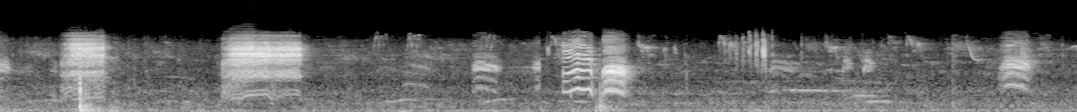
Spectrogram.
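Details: Crow caws, some harsh and drawn out, others short and scratchy, mixed with loud noisy bursts and fainter distant calls.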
